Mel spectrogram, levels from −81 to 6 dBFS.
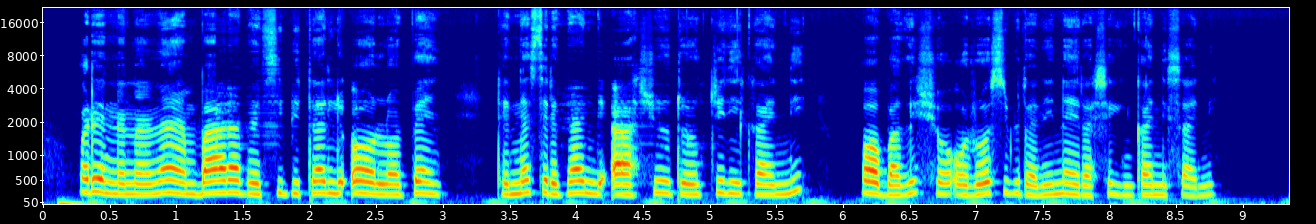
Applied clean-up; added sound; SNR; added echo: neural mask model DeepFilterNet 3.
